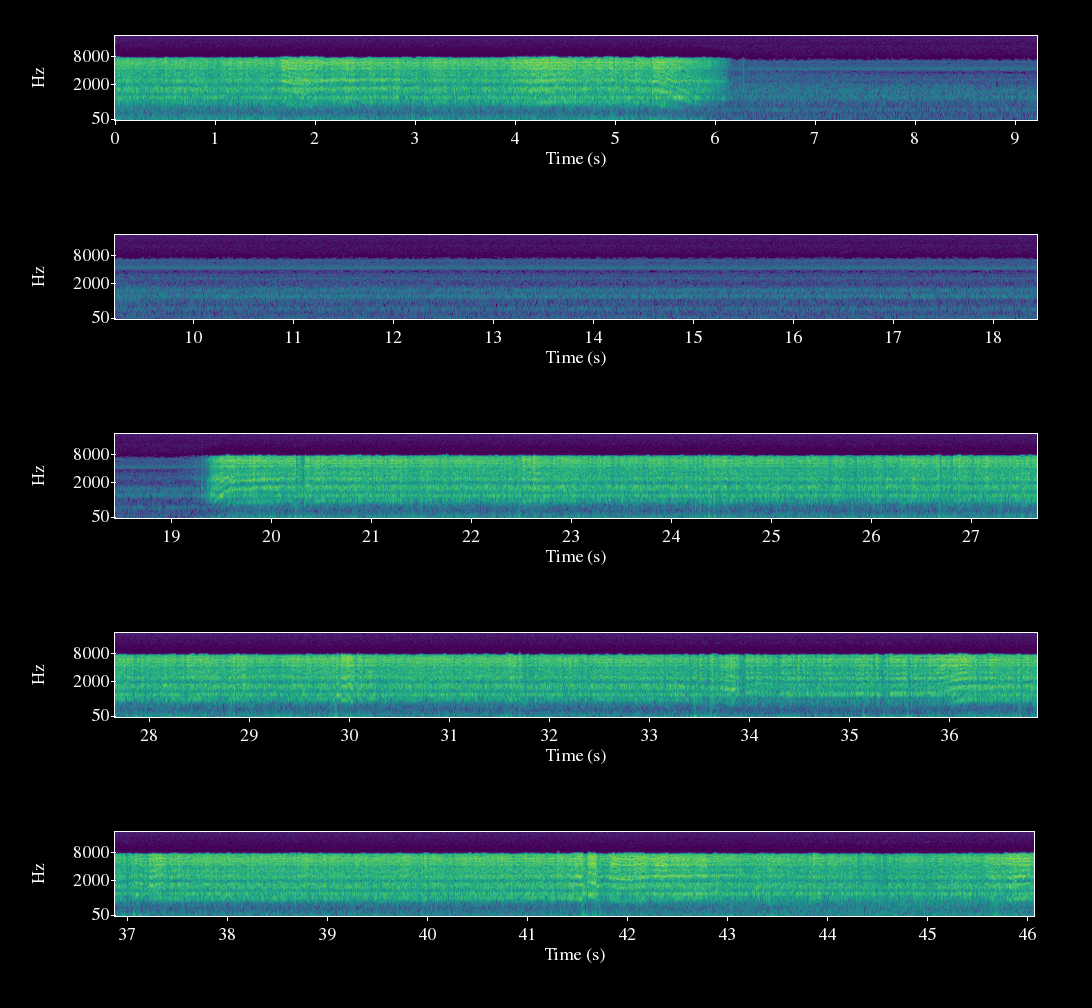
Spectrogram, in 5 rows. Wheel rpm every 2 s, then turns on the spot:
230, 230, 190, 0, 0, 0, 0, 0, 0, 30, 220, 230, 230, 230, 230, 230, 230, 160, 210, 230, 230, 230, 230.
none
